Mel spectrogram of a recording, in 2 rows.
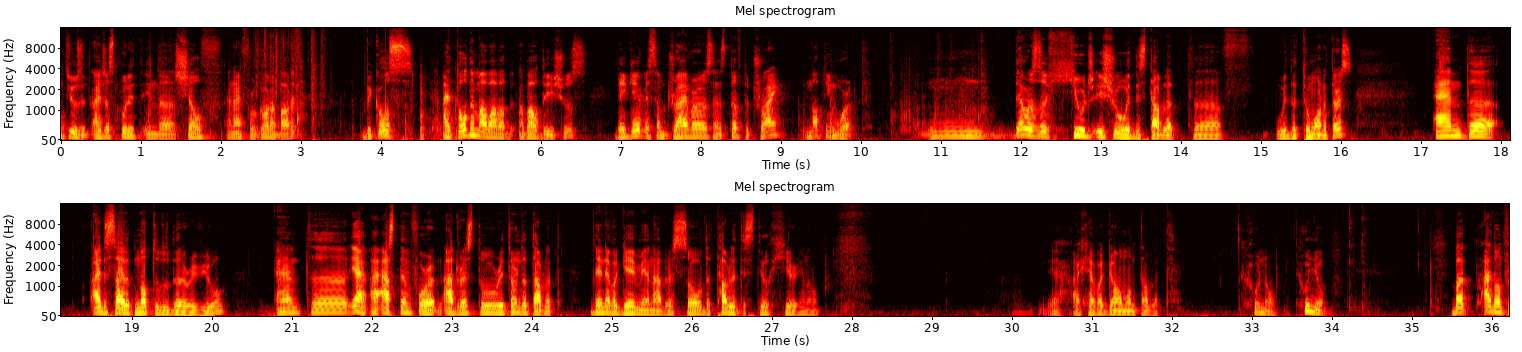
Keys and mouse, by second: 18.5 g, 20.5-36.2 drag, 22.0 1, 27.6 1.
